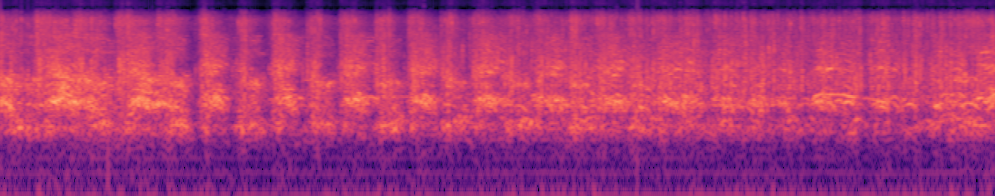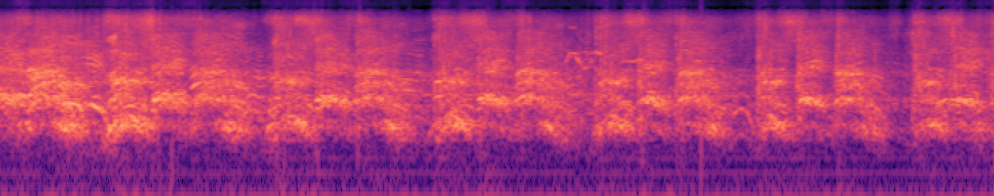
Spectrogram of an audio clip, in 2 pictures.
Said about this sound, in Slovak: Večer toho dňa sa na námestí pod Hviezdoslavovou sochou zíde mnohotisícový pražskou tragédiou zburcovaný dav Bratislavčanov.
